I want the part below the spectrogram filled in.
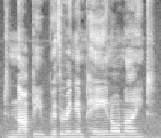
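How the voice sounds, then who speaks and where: A woman's voice: mid-range voice, completely flat delivery, normal speed, lightly acted. A woman playing a bitter, wounded villain who secretly cares, sardonic and exasperated, in a dramatic ASMR audio roleplay. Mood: stern, caring. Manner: sardonic, exasperated, emotionally intense. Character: bitter, wounded female villain secretly caring for rival sidekick. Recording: clearly audible background noise.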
